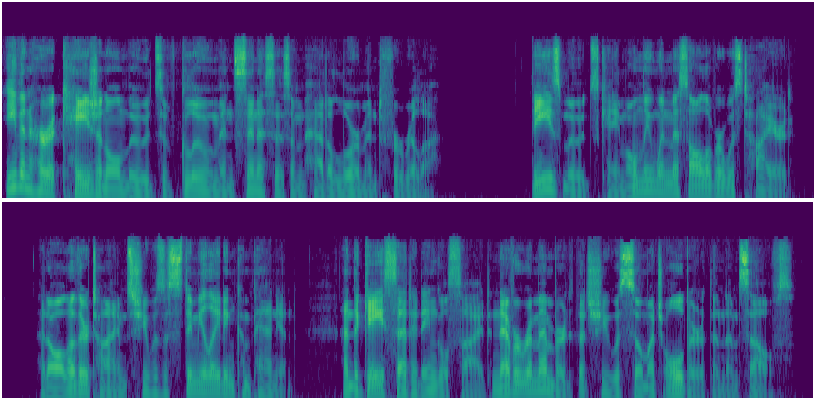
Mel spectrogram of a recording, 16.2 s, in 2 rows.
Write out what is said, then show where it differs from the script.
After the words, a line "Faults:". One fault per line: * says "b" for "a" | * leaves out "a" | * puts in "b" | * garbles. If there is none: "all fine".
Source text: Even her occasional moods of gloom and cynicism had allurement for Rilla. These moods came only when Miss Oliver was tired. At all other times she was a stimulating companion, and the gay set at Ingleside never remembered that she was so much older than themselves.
Even her occasional moods of gloom and cynicism had allurement for Rilla. These moods came only when Miss Oliver was tired. At all other times she was a stimulating companion, and the gay set at Ingleside never remembered that she was so much older than themselves.
Faults:
all fine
